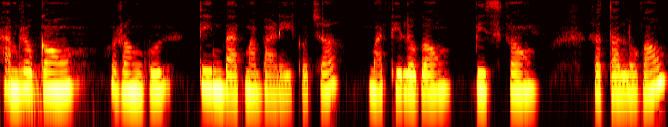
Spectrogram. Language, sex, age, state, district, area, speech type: Nepali, female, 30-45, West Bengal, Darjeeling, rural, spontaneous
